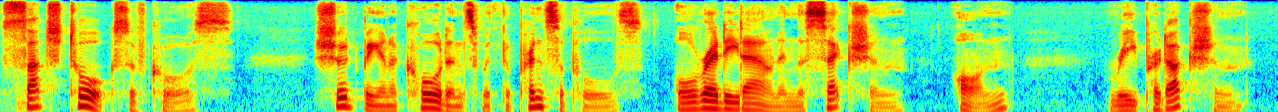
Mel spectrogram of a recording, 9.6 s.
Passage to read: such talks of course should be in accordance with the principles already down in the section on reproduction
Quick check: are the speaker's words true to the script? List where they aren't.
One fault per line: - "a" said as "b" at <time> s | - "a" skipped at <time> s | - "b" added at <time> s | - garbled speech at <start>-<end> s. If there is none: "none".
none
